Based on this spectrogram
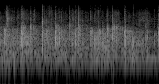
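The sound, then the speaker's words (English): A church audience bursts into steady applause to welcome a guest speaker coming up in the morning, many hands clapping at once in a dense, crackling wash of sound that holds at a fairly even level throughout. “Give him a round of applause as he comes this morning.”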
